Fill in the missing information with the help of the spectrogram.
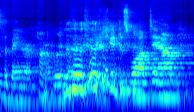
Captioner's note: laughter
